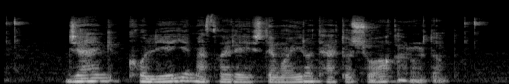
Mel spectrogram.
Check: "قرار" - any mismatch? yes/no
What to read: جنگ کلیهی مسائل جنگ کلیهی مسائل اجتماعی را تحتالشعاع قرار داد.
no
